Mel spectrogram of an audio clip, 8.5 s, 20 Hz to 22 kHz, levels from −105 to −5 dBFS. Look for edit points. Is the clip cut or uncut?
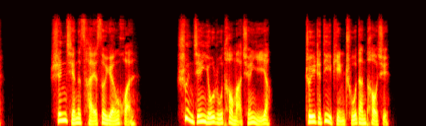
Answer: uncut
